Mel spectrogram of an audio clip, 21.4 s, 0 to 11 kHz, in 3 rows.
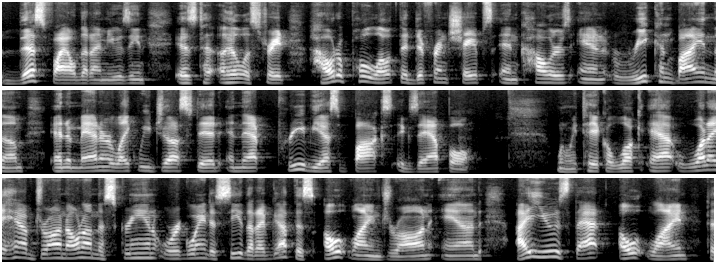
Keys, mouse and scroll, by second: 16.1 click.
